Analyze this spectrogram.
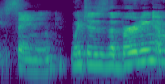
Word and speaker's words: saining: The kelps carried out a very similar practice called sing. That's spelled s a i n i n g. Sing which is the burning of herbal smoke with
